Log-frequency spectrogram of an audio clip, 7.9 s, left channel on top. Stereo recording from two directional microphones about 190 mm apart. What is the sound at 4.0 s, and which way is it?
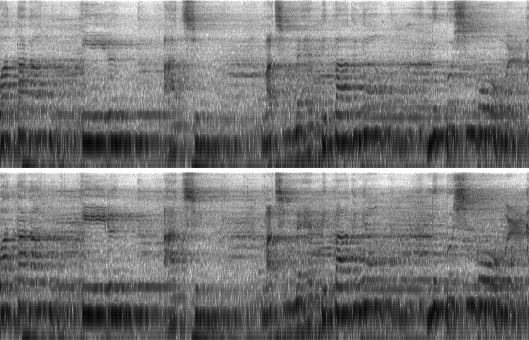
A man's voice, 85° left.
